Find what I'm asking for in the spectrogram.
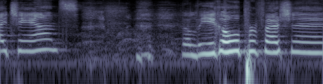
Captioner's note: audience laughing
